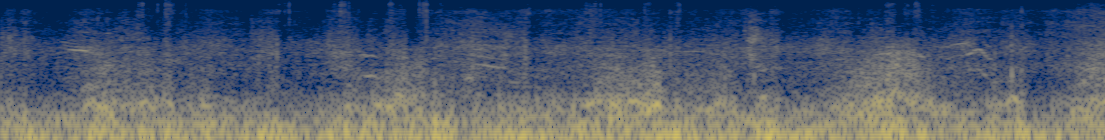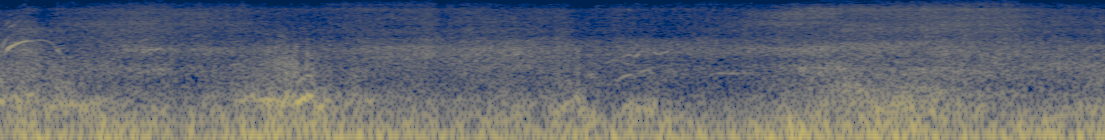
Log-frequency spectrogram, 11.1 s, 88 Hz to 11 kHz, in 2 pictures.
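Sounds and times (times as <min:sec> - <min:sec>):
wind buffeting microphone: 0:00.0 - 0:11.0
small waves breaking on shore: 0:02.2 - 0:11.0.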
